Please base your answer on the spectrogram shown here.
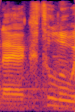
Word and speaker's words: Cthulhu: Cthulhu is how pretty much most people pronounce it, but apparently there's a different pronunciation. For the need of this video, we won't go crazy. We'll just call it Cthulhu.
